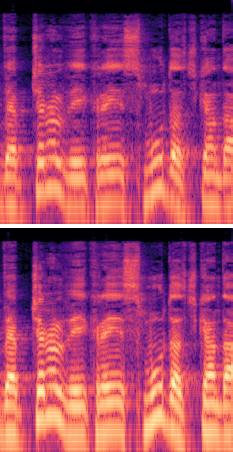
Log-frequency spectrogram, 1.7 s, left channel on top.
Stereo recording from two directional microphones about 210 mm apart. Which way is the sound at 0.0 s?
30° right (ahead or behind).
